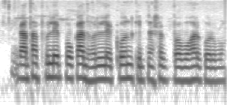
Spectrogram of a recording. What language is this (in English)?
Bangla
